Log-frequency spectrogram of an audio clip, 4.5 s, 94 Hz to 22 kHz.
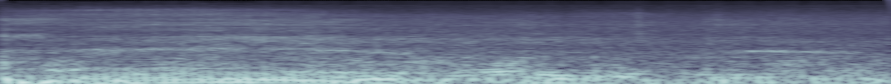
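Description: A Suzuki Shogun 125 SP motorcycle rides along a road with a steady low engine drone and wind rush on the microphone, loud and continuous without talking.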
